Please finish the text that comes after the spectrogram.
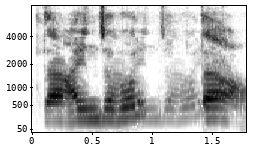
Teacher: গলার ভিতরে আইনের আওয়াজ যাবে।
